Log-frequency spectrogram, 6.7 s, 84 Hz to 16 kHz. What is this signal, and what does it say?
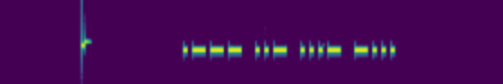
Morse code, heard as a keyed tone, about 20 wpm, 700 Hz. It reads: JUVB
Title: Four Challenging Letter-Number Combinations 20wpm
